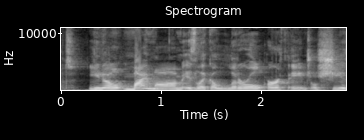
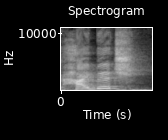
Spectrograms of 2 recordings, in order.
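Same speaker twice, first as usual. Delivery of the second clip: normal talking voice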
